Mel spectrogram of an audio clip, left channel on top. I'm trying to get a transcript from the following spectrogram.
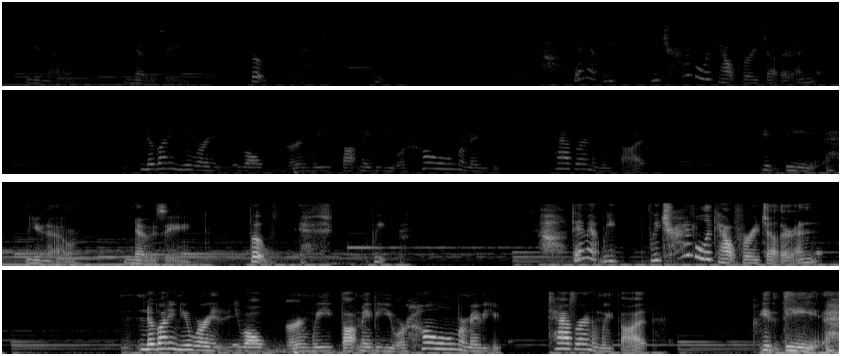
nosy. But damn it, we try to look out for each other, and nobody knew where you all were, and we thought maybe you were home, or maybe you tavern, and we thought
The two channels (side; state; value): left; quieter; 27.8 dB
